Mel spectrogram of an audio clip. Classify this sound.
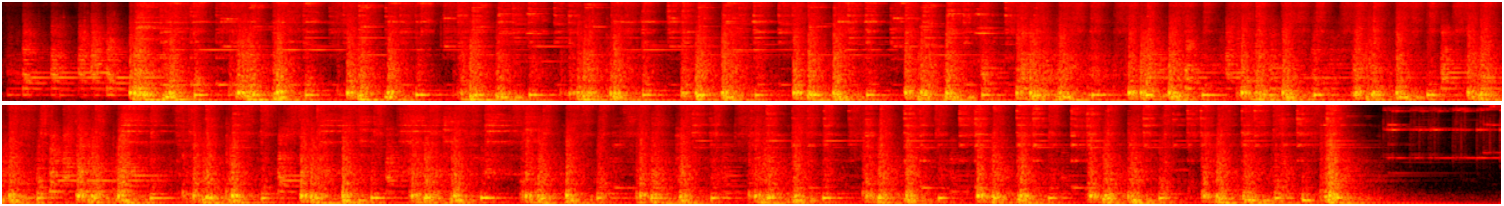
Soundscapes > Urban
